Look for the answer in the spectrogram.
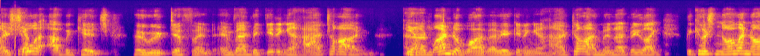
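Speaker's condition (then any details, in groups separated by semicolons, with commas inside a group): Cerebral palsy; speech impediment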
